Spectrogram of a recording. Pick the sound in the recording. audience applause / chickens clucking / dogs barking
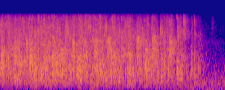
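audience applause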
